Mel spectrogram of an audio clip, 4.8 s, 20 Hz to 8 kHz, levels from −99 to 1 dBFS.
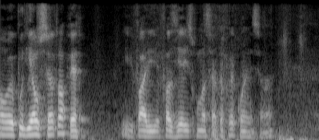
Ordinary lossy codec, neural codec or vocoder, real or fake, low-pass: AAC, 32 kbps; codec, 16 kHz, 4 kbps, FreqCodec, larger model; fake; 7.2 kHz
